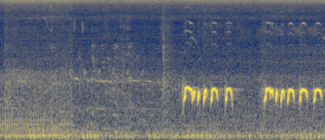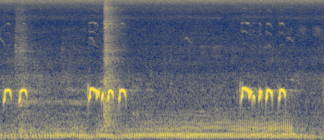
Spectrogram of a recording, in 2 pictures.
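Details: Zebra dove calls recorded near shops while luring wild doves with a decoy bird: bursts of rapid cooing notes, one longer run of about seven, with traffic rumble, a brief clatter and faint other chirps.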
